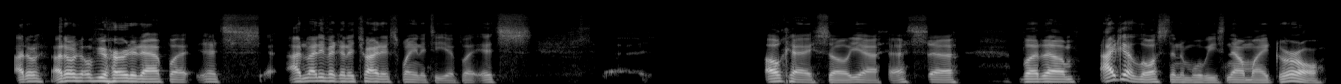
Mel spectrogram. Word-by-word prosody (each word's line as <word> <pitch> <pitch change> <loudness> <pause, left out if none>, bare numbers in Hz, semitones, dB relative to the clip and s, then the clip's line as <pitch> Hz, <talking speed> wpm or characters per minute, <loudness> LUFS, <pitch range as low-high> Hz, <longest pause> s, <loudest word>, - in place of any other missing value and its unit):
I - - +2
don't 140 -2 -1
I - - +3
don't 165 0 +5
know 160 0 0
if 155 - -3
you 155 -1 +6
heard 150 +1 +5
of 140 - +3
that, 125 -3 +3
but 115 -2 -3
it's, 125 -2 -10
eh - - -12 0.2
I'm 140 +1 +1
not 155 0 +3
even 155 -2 +1
gonna 140 -1 -1
try 135 +1 +3
to 120 - 0
explain 115 -2 -6
it 100 -1 -10
to 100 - -12
you, 100 0 -8
but 100 +1 -9
it's, 110 - -9 1.1
uh 440 - -30 1.2
Okay, 140 -7 +2
so, 100 -1 -3
yeah, 100 -2 -2
that's, 115 -1 -8
uh 110 0 -1 0.6
but, 130 +1 +2
um, 120 -2 +3 0.2
I - - +6
get 220 -9 +3
lost 115 0 -1
in 110 - -4
the 110 - -6
movies. 105 -1 -7
Now, 110 -1 0
my 100 -1 -3
girl 105 - +1
120 Hz, 190 wpm, -24 LUFS, 105-140 Hz, 1.2 s, you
